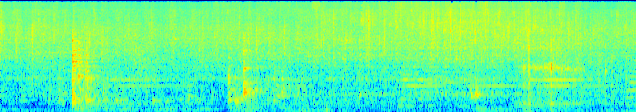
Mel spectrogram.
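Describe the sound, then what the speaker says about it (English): Chicken hearts and livers fry in a pan with a steady, crackling sizzle, with a few louder clatters as they are stirred or moved, close up and without talking. "I'll start frying these."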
